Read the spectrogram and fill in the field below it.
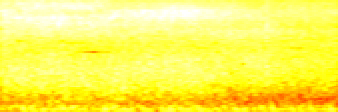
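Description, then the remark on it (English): Ocean waves washing onto the shore in the morning in a steady, unbroken roar, with a rumbling low end and a gusty hiss of wind across the microphone, as a man heads out for his morning swim in the ocean. No voices are heard. “This gentleman here swims every morning, going out to get his morning swim here in the ocean.”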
